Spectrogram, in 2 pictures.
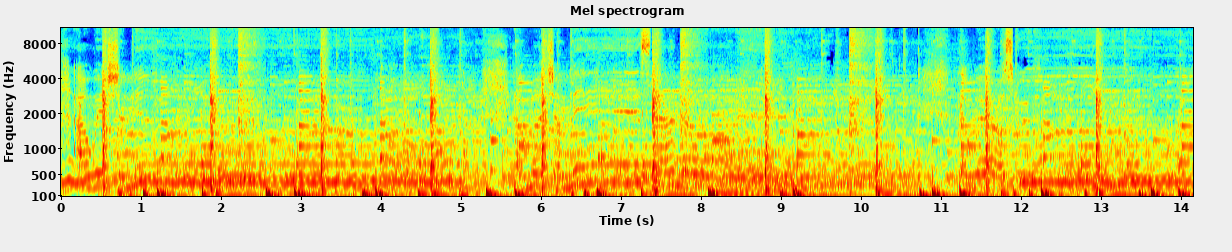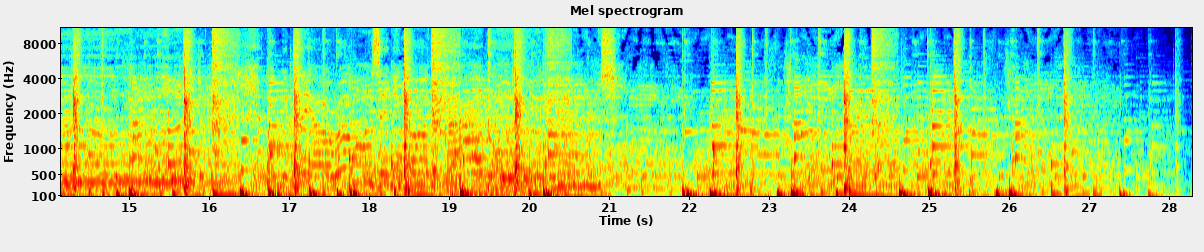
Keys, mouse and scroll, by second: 5.4 click, 8.5 click, 18.7 click.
